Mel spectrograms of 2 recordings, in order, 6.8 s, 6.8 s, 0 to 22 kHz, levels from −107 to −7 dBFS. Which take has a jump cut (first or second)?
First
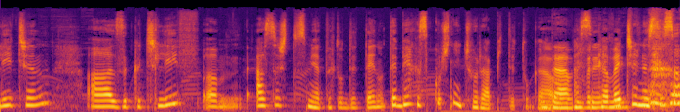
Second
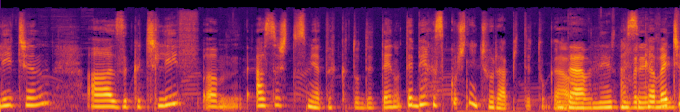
first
